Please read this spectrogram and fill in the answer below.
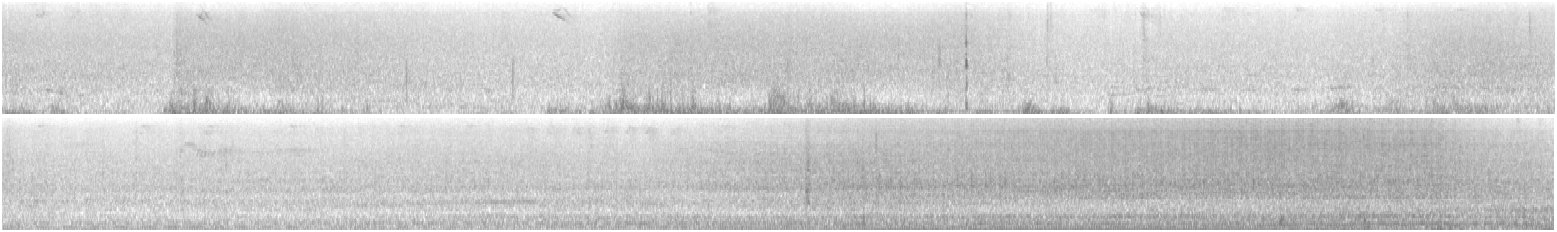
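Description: Irregular low rumbling of wind buffeting the microphone during the first half. From about two-thirds through, a Nissan Civilian minibus engine idling steadily, a low even hum that grows louder as it is approached.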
